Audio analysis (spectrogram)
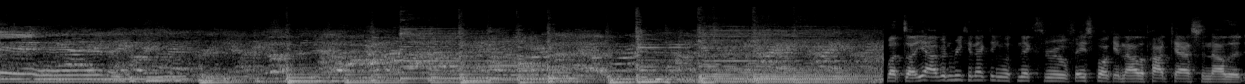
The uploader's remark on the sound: Recorded 11/30/14 Live at Cuvee Cellars Wine Bar in Elmhurst, IL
